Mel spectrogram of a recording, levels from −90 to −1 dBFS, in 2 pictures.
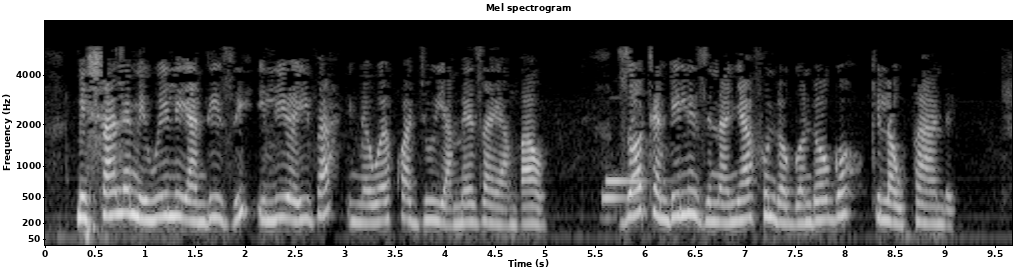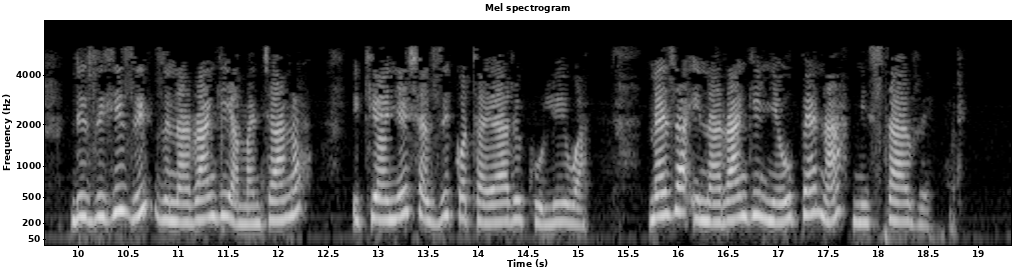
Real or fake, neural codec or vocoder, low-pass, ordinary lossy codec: real; none; 7.2 kHz; MP3, 24 kbps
